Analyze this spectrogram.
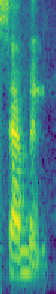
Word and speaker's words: salmon: should let that um the correct pronunciation is silent L is salmon okay so it's difficult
